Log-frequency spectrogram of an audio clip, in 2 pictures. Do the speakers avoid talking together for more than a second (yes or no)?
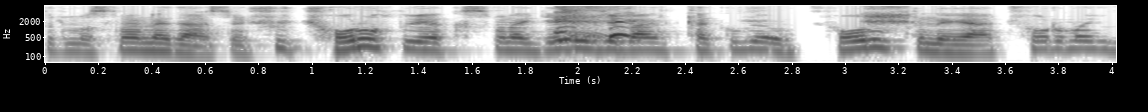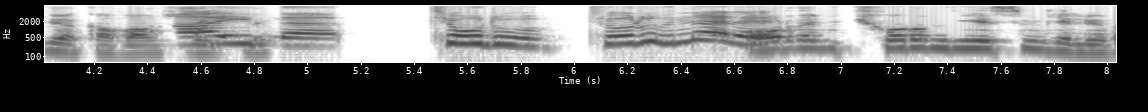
yes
